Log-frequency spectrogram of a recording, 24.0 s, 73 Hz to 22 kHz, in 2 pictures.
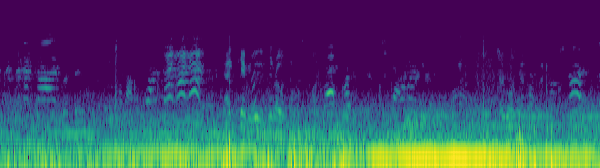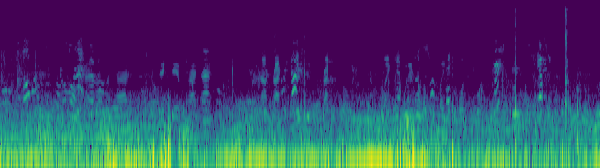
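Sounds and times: motor vehicle engine hum: 0.0s - 24.0s.

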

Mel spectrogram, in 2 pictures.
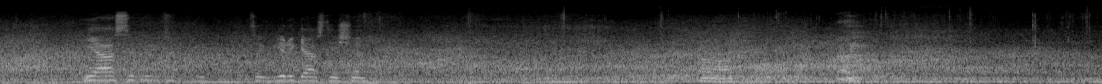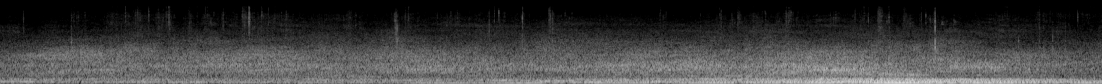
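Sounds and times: road traffic: 0.0s - 22.0s
vehicle engine passing: 3.2s - 22.0s.

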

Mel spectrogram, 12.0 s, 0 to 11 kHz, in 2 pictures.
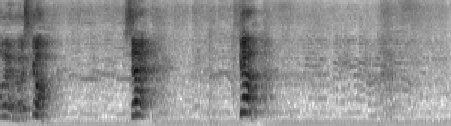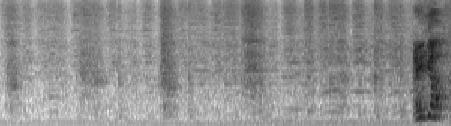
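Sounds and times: steady low hum: 0.0s - 12.0s
rasp of push-ups on wooden floor: 4.4s - 12.0s.

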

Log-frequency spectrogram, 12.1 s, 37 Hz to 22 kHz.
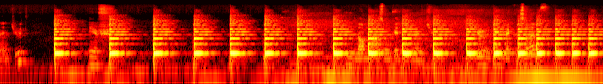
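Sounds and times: piano note repeated: 1.0s - 12.0s.

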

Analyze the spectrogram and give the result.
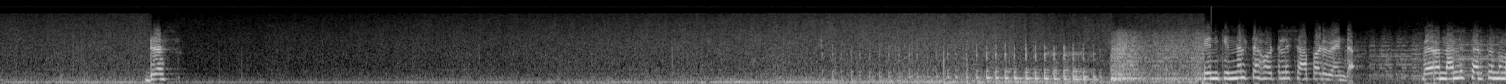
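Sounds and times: film soundtrack hum and hiss: 0.0s - 15.0s.

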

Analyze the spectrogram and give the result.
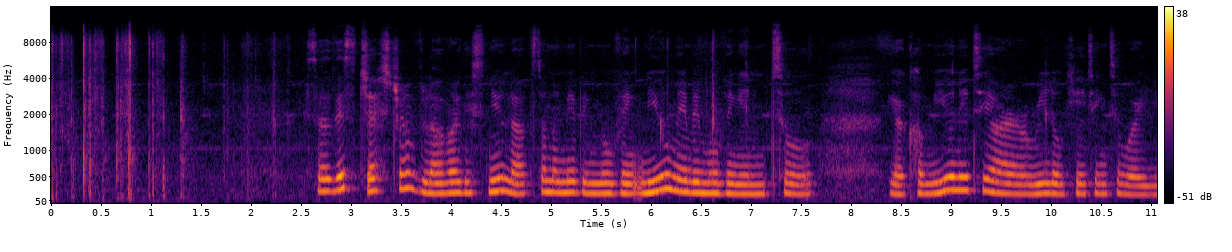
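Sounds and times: playing cards being shuffled: 0.0s - 2.4s.

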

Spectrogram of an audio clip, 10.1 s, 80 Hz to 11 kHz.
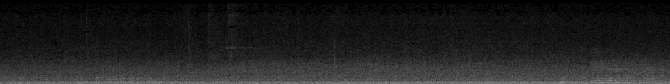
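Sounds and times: moving walkway rumble: 0.0s - 10.0s.

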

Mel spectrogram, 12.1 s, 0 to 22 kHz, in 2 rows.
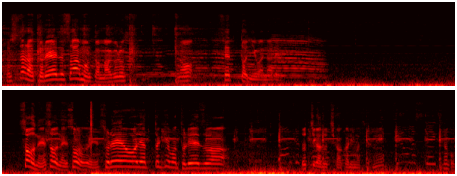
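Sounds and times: low outdoor rumble: 2.5s - 12.0s.

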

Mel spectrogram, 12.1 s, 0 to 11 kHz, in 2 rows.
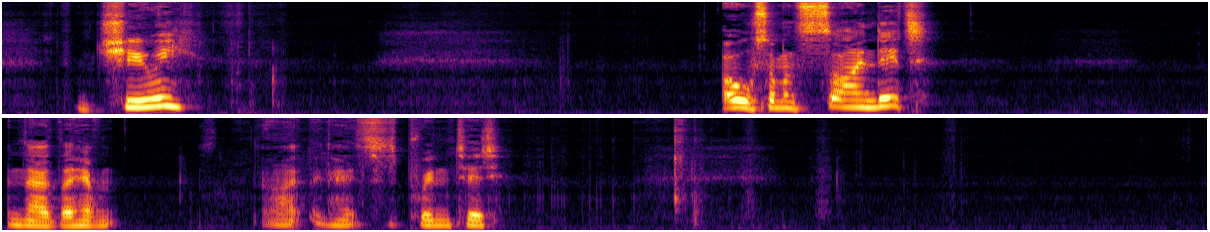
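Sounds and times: paper booklet rustling: 0.2s - 1.6s, 7.1s - 11.0s.

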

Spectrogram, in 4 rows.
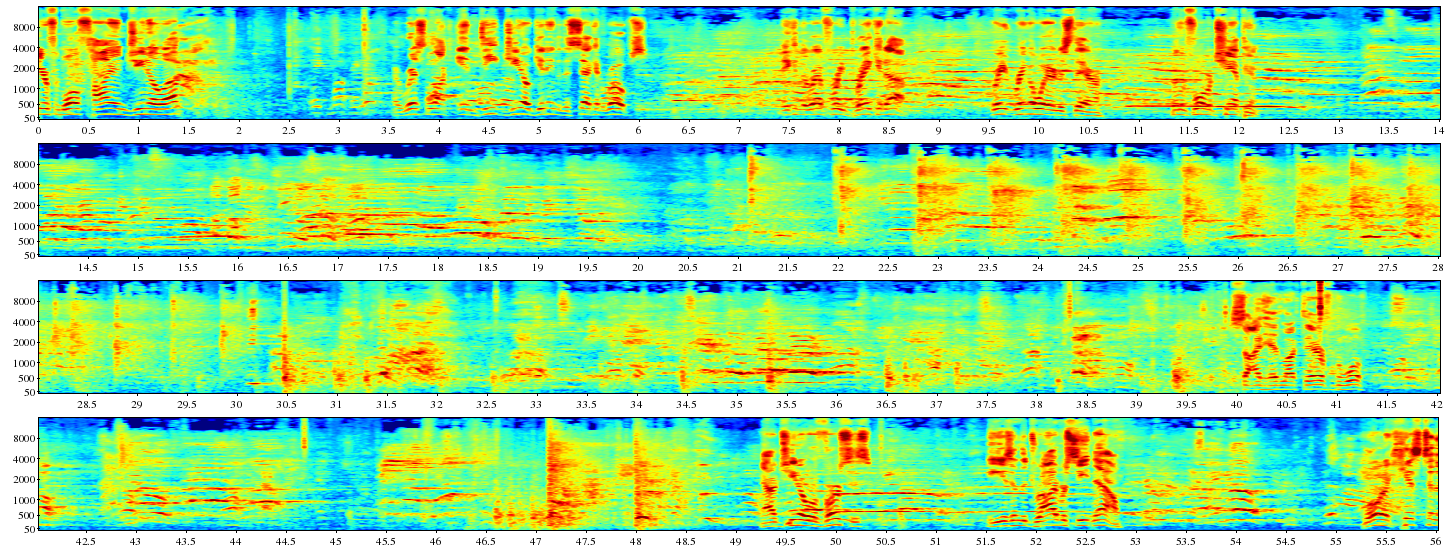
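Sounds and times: indistinct voices: 29.4s - 56.0s.

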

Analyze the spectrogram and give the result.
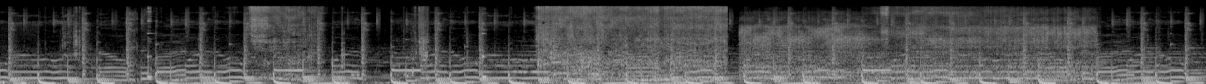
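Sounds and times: background music with beat: 0.0s - 12.0s
hose spraying into plastic barrel: 2.5s - 3.3s, 5.4s - 11.0s.

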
